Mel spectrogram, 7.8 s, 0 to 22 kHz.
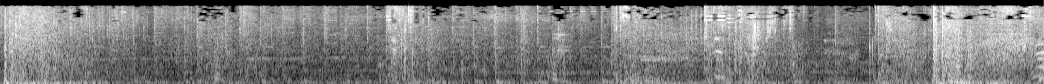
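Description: Rockets from a legendary weapon in Borderlands 3 burst in a dense, continuous barrage of booming explosions and gunfire, loud and close, with heavy thuds swelling near the end.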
